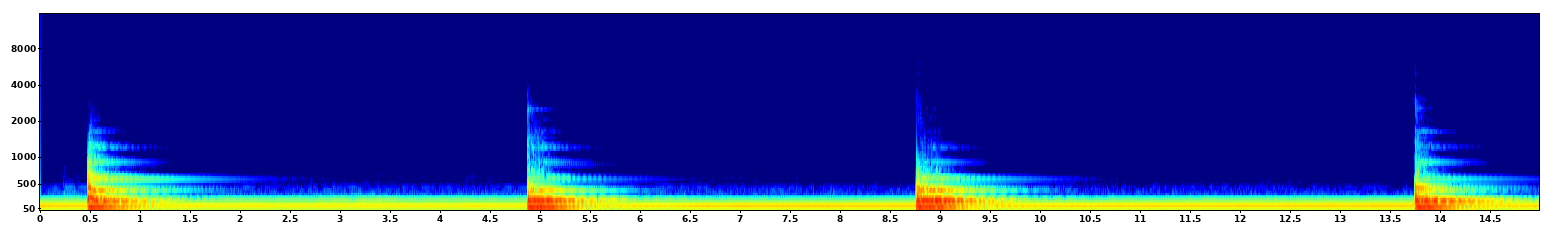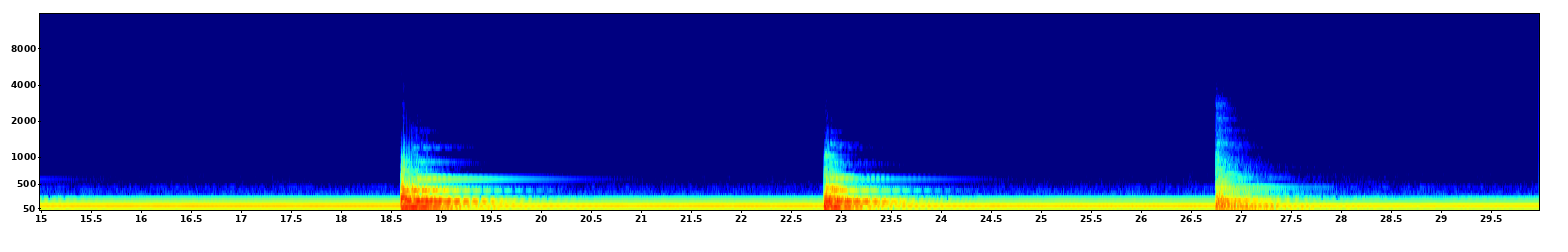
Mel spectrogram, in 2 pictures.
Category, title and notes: Sound effects > Other mechanisms, engines, machines
METLTonl Gas Heater Flue Pipe
Strikes on an internal gas heater flue pipe with fan hum.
